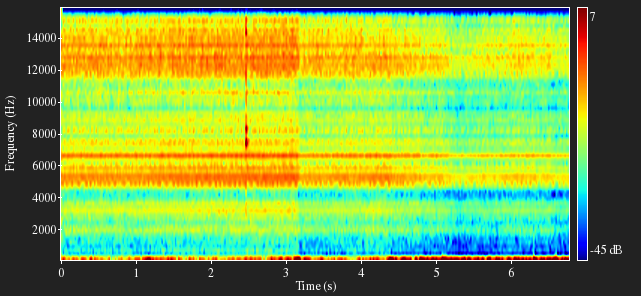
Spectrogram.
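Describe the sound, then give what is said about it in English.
Faint electronic hum from the Perseverance rover on Mars, a thin steady tone over low, rumbling Martian surface wind that swells louder in the second half. “you're going to hear, like, a faint electronic sound. That's the sound of the actual rover. And then you're going to hear what sounds like wind in the background, which is probably wind from the surface of Mars 132 million miles away.”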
